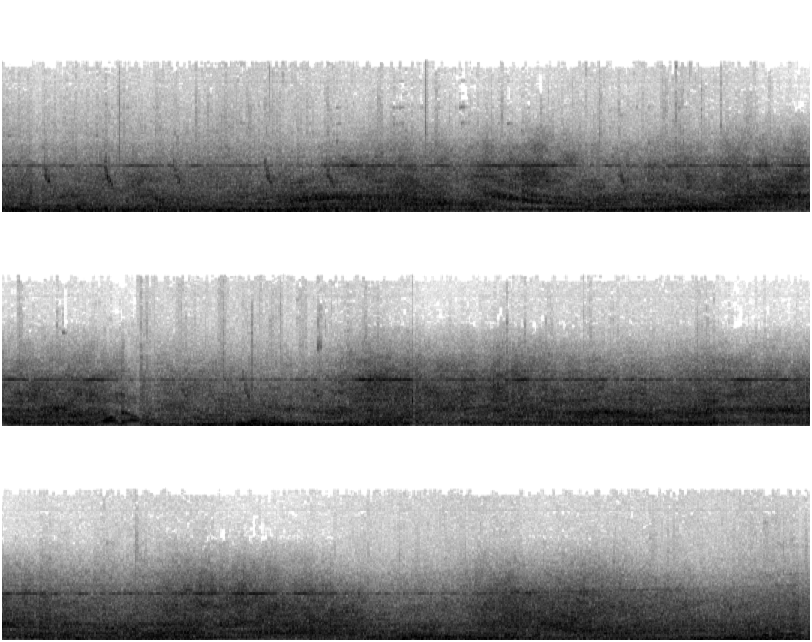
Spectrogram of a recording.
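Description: Fixed-wing airplane's engine running steadily, with sweeping shifts in pitch as the aircraft moves past, strongest in the middle of the stretch.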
